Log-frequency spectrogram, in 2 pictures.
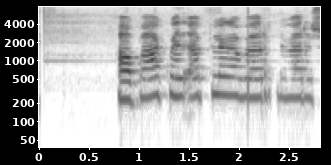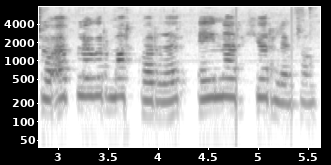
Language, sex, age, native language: Icelandic, female, 30-39, Icelandic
